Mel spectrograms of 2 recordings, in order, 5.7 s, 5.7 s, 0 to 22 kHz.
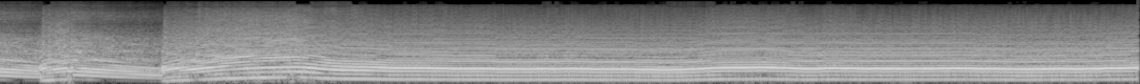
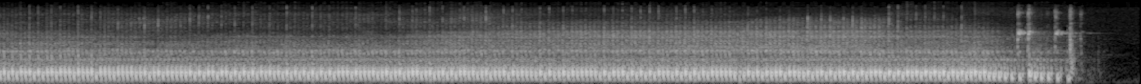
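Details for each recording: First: Ported Shindaiwa 757 chainsaw cutting a log screams at high revs but pitch sags repeatedly in the cut; the muffler outlet, cut off flat, sits against the log so the saw can't breathe and bogs. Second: Ported Shindaiwa 757 chainsaw after timing advance, no jetting changes, cutting big wood: high, steady scream held at full revs for about five seconds, then a quick drop-off. It revs higher than before; strong high-rpm cut.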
